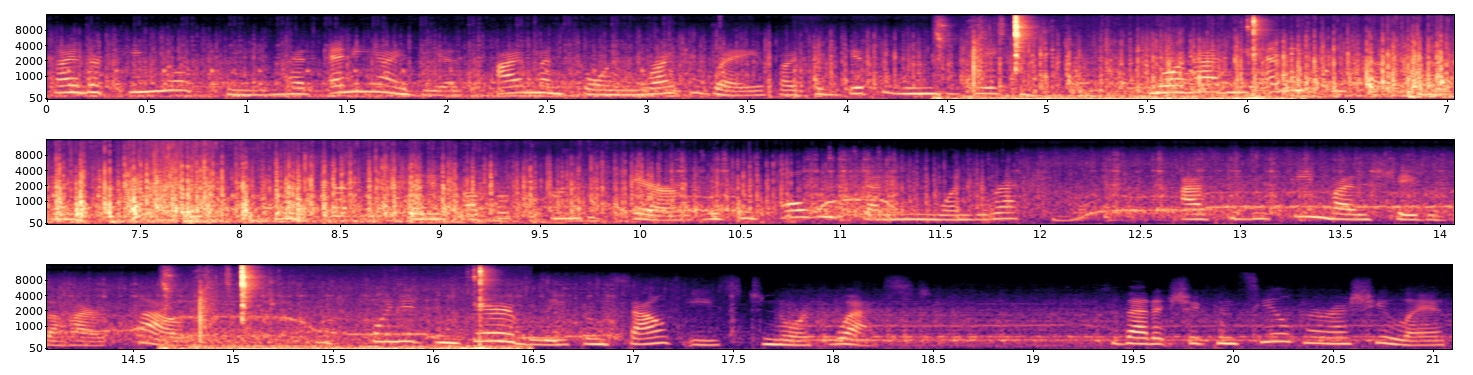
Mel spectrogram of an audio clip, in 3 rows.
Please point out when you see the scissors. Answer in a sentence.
You can hear the scissors from 4.4 to 6.3 s and from 14.6 to 16.5 s.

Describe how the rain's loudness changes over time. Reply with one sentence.
The volume of the rain goes up, then down.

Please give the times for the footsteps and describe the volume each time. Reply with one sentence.
The footsteps can't be heard in this clip.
